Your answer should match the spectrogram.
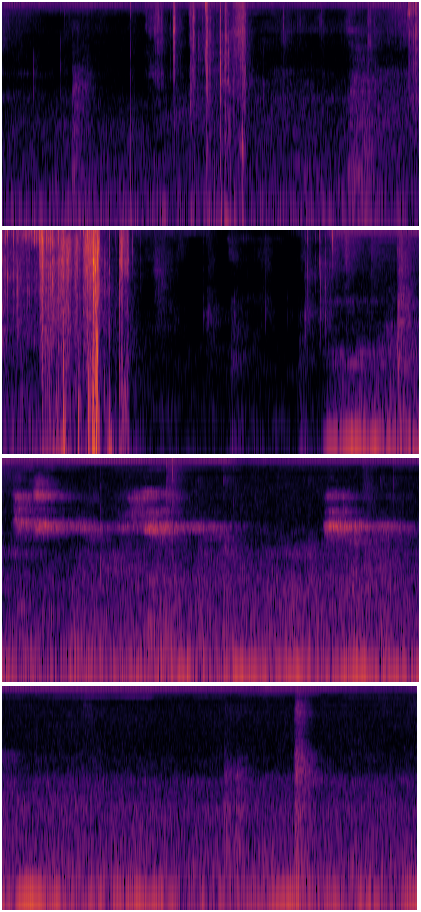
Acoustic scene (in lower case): elevator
